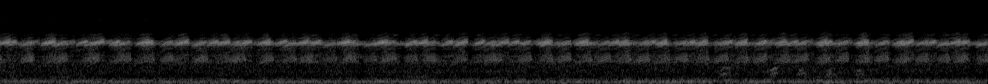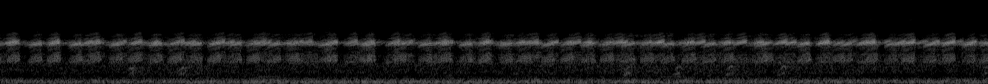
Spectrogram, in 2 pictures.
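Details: Rice-paddy frogs call together as the field is prepared for planting. Constant high-pitched croaking forms an unbroken wall of sound, loosely pulsing and steady in loudness across the whole stretch.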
